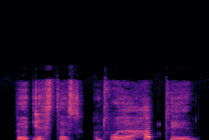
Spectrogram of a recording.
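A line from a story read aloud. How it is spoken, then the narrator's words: Plain question. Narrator (German): fragte der Apotheker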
